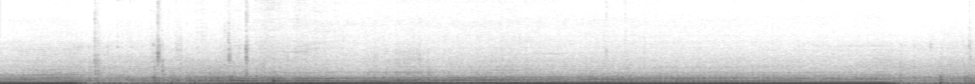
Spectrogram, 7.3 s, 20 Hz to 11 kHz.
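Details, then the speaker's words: Datsun 280Z inline-six on a gentle back-road drive while breaking in a new clutch: climbs on throttle with a few sharp pops early, then pulls evenly; backfiring, owner suspects something newly installed, not confirmed. "I'll give her a little bit of sauce. She's backfiring. I don't know if you can hear that. Could be the new math that I put in."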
